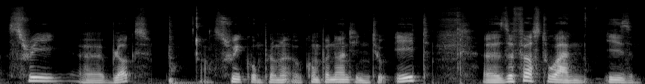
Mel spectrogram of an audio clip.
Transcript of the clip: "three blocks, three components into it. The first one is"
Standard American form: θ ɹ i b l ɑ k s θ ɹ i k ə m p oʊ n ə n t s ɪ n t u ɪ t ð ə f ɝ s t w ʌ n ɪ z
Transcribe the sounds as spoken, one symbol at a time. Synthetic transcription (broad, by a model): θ ɹ i b l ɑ k s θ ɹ i k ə m p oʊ n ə n t ɪ n t u ɪ t ð ə f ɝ s t w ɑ n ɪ z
